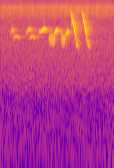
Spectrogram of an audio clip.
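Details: Wild brown-plumaged Double-collared Seedeater singing from a distance toward a caged decoy bird in its territory: a short whistled song of clear high notes, rising and falling, ending in two quick descending slurred sweeps, over quiet background hiss.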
